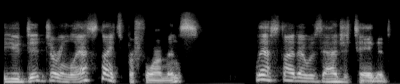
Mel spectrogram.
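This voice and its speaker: A man's voice: mid-range voice, big pitch swings, normal speed, breathy edge, dry recording. A man voicing a confident young woman, a stage witch, who speaks breezily and self-assured. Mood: breezy.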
